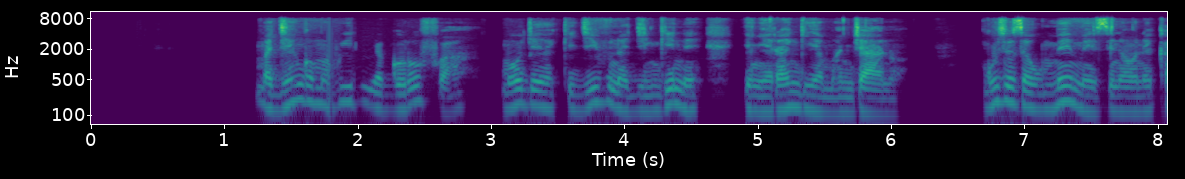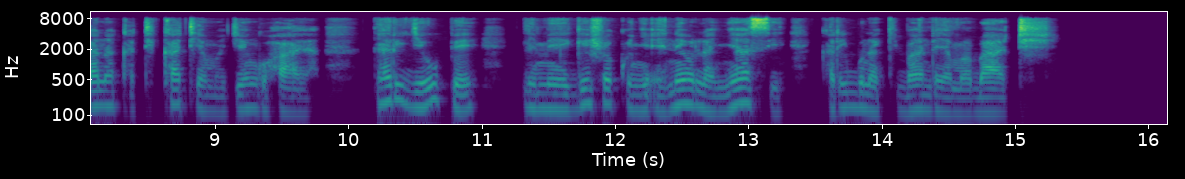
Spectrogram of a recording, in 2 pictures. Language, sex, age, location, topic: Swahili, male, 25-35, Nairobi, finance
